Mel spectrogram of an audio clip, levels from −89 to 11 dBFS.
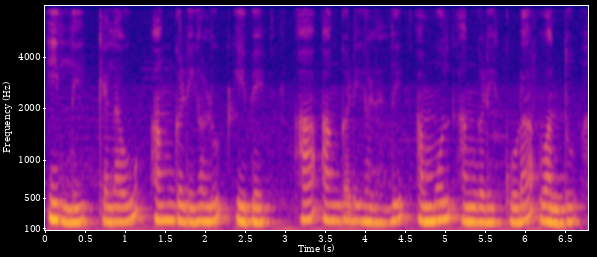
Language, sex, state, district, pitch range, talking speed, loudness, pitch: Kannada, female, Karnataka, Bangalore, 190-215 Hz, 90 wpm, -16 LUFS, 195 Hz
